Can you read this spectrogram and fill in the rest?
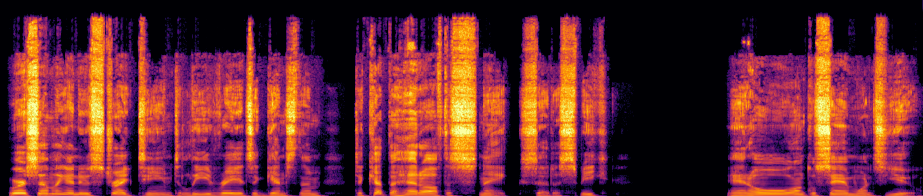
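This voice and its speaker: Brief: man as a smooth, folksy government official, very low voice, dry studio sound. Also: no echo. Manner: affable, persuasive, chuckling. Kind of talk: audio drama acting.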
